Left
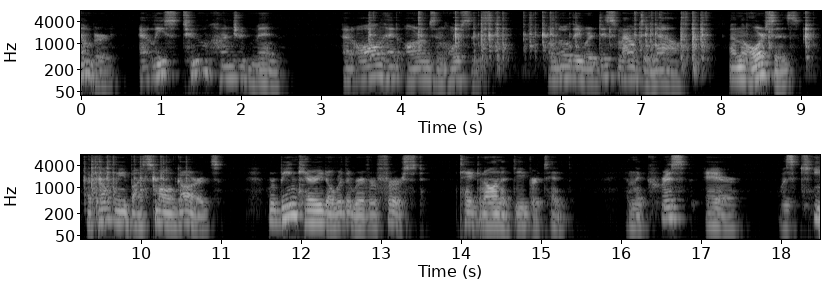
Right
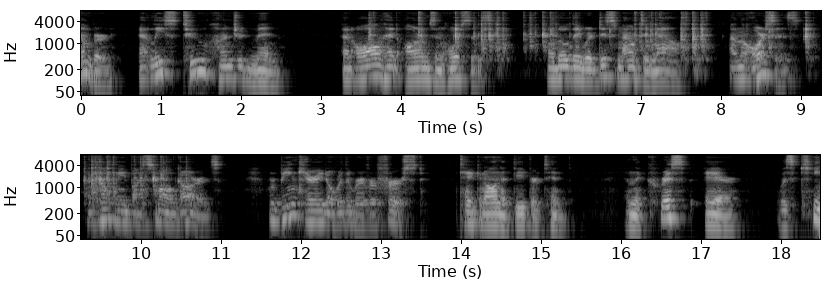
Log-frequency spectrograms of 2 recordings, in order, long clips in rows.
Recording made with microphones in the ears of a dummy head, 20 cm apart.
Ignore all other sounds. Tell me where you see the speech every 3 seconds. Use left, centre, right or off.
right, right, centre, left, centre, right.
